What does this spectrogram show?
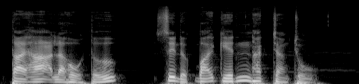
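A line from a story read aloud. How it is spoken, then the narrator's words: Raised voice. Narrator (Vietnamese): cao giọng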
